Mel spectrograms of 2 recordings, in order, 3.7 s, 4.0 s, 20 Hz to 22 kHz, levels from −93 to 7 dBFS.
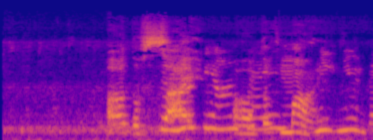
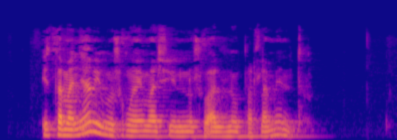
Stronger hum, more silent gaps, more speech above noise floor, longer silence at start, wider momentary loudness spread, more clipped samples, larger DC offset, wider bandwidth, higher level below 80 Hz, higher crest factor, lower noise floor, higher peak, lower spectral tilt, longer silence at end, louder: neither; neither; second, 20 dB vs 44 dB; second, 0.05 s vs 0.4 s; first, 24 LU vs 12 LU; neither; neither; first, 14.5 kHz vs 10.5 kHz; first, -56 dBFS vs -78 dBFS; about the same, 18 dB vs 22 dB; second, -45 dBFS vs -70 dBFS; about the same, -8 dBFS vs -6 dBFS; second, -2 dB/octave vs -6 dB/octave; second, 0 s vs 0.9 s; first, -24 LUFS vs -27 LUFS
